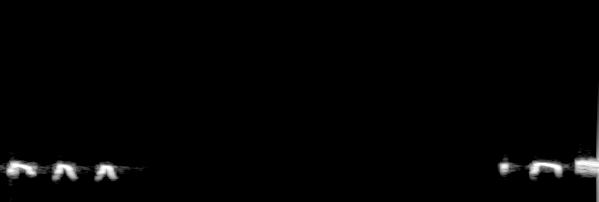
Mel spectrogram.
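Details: Female spotted dove cooing to stir males into calling: three short, soft, arched coos about half a second apart, a long pause, then another phrase with a longer drawn-out note. The background is silent.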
